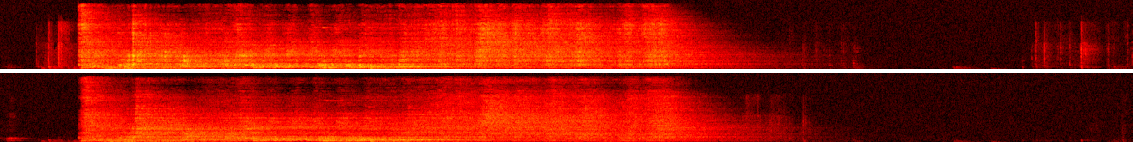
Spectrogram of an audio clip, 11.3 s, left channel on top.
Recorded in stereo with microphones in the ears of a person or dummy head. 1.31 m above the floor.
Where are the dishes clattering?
55° left (ahead or behind), 1.1 m.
